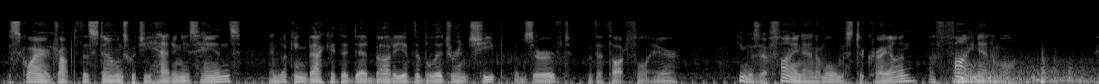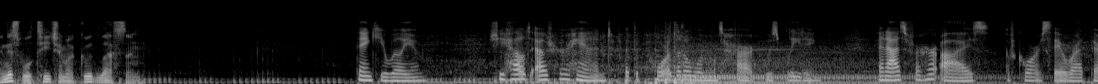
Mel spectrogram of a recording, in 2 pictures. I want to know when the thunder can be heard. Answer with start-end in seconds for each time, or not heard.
9.4-11.9.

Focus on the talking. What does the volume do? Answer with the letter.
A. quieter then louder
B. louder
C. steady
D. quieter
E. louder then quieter
C.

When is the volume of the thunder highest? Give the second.
10 s.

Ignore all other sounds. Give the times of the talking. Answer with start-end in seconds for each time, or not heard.
0.1-12.4, 14.6-21.9.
